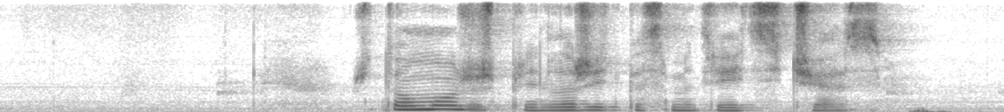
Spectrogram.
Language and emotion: Russian, neutral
